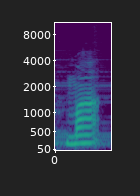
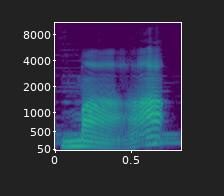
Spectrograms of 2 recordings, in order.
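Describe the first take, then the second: First: The syllable is said with a neutral tone. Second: The pitch dips down and then rises. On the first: "that is neutral tone" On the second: "First it will go down and then it will rise"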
